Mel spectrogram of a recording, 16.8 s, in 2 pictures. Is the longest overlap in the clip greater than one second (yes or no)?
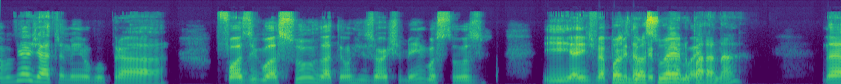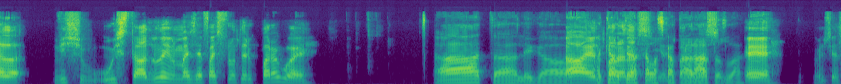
yes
